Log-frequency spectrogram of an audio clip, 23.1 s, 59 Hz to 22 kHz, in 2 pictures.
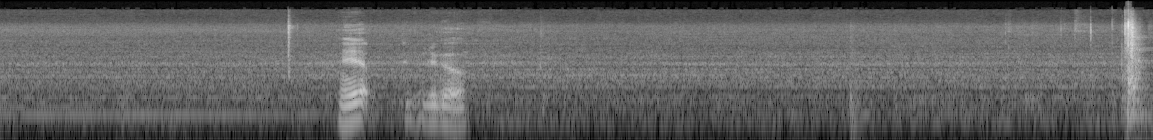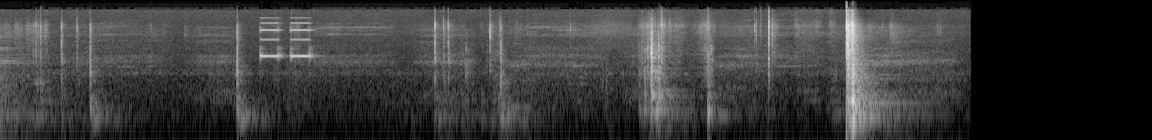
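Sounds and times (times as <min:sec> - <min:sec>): microwave oven humming: 0:00.0 - 0:11.8, 0:13.5 - 0:17.5
short electronic beeps: 0:14.1 - 0:14.7
loud clunk: 0:20.0 - 0:20.5.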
